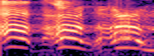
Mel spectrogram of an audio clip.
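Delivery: choked-up sobbing with stammering.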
